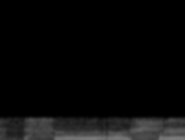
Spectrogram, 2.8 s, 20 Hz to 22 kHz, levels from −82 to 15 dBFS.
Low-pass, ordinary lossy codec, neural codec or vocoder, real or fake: 3.6 kHz; Opus, 16 kbps; none; real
